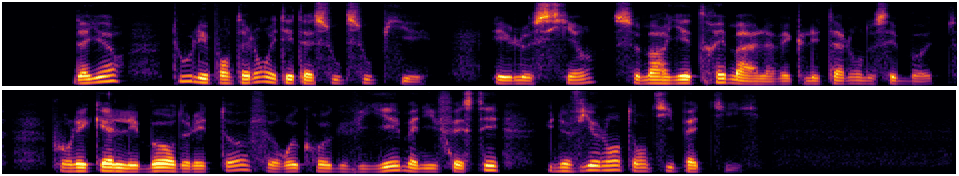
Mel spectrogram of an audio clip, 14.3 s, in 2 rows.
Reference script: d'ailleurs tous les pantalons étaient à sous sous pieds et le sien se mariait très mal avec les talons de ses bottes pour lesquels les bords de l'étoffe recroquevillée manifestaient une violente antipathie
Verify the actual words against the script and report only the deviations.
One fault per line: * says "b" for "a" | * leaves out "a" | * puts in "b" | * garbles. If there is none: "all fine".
all fine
